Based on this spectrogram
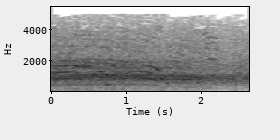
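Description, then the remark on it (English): A large church audience screams and cheers at full volume, a dense, sustained roar of excited voices and whoops that fills the whole moment without pause. “Come on, let the church scream.”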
